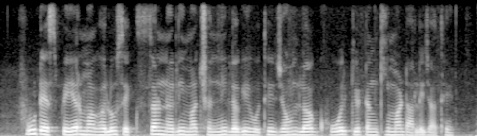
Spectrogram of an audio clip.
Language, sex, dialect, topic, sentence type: Chhattisgarhi, female, Western/Budati/Khatahi, agriculture, statement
